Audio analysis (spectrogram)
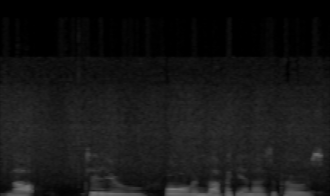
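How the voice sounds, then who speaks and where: A woman's voice: medium pitch, unhurried, warm tone, close to an everyday voice. An actress playing a proud, lovelorn young office girl in a 1930s radio drama, demure and wry, hiding her hurt. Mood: wistful. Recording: muffled 1930s radio broadcast with music.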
